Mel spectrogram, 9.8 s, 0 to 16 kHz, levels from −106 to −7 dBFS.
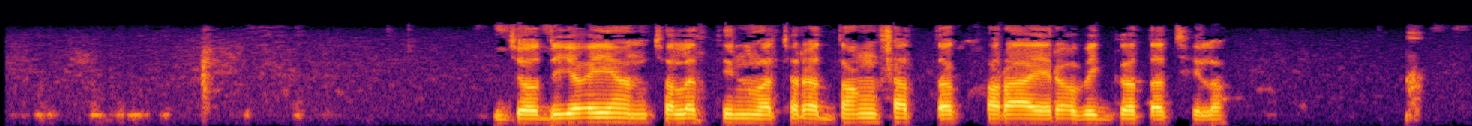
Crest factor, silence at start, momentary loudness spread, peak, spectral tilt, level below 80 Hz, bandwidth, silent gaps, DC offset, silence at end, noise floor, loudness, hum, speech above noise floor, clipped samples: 18 dB; 0.25 s; 19 LU; -2 dBFS; -3 dB/octave; -64 dBFS; 7.8 kHz; none; under 0.1%; 0.35 s; -66 dBFS; -16 LUFS; none; 50 dB; under 0.1%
